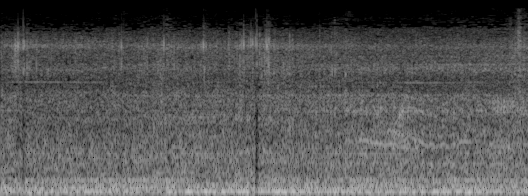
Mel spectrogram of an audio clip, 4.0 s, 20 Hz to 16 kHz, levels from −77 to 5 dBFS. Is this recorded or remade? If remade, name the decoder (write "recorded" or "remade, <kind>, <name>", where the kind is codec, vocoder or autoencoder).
recorded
